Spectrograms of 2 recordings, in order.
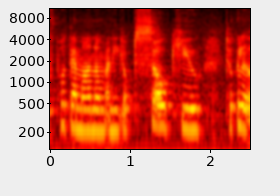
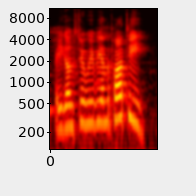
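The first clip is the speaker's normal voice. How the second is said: quick sing-song coaxing; 6 semitones higher, 6 dB louder than usual. Real, not acted. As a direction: hurry him along cheerfully. Repeated coaxing of toddler.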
